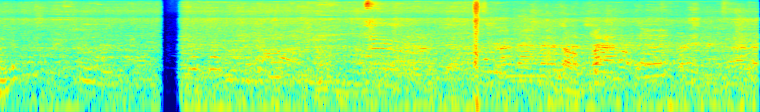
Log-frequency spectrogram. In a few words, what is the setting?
crowded indoor space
